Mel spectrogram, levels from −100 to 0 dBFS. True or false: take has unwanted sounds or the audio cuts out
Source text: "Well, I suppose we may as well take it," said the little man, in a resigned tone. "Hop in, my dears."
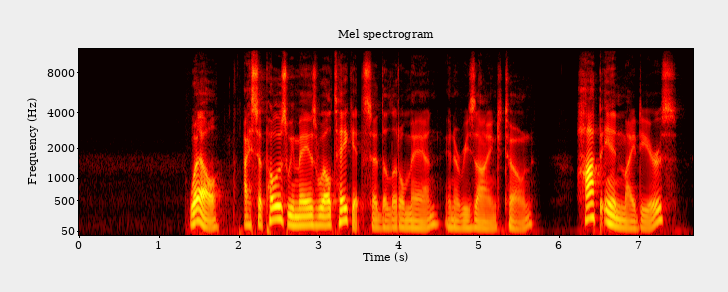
false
